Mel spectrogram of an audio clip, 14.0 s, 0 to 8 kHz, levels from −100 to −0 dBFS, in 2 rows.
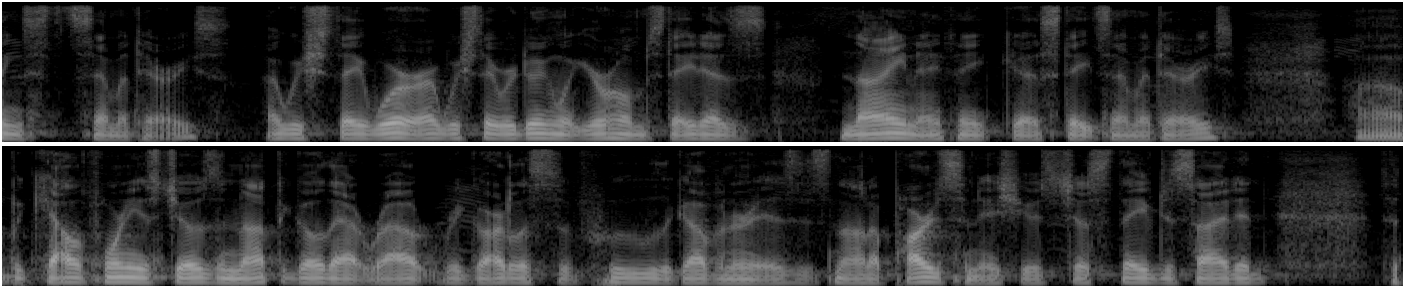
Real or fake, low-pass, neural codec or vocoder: real; 7.2 kHz; none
